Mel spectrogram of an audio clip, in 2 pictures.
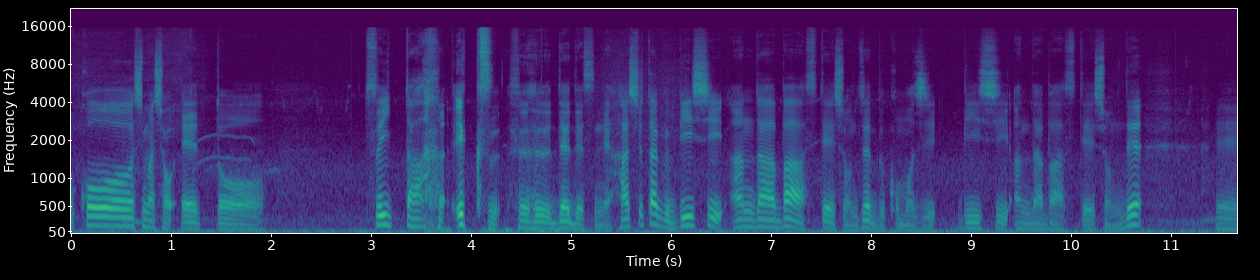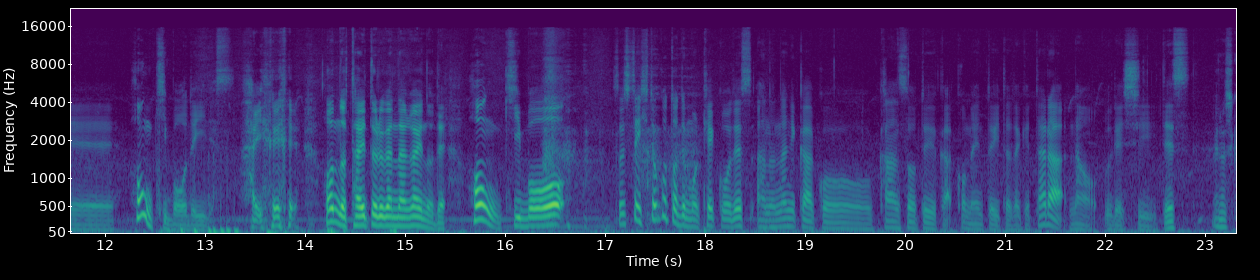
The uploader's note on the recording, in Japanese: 収録地： 神奈川県川崎市 多摩川のほとり。本には書ききれなかった思いを川原で語った。収録地： 神奈川県川崎市 多摩川のほとり。収録機材： ZOOM F3 (レコーダー)、 ZOOM ZSG-1（マイク）。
